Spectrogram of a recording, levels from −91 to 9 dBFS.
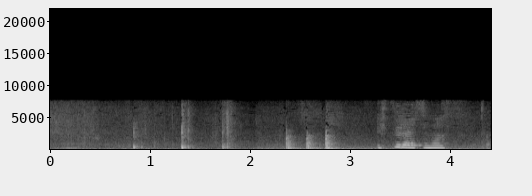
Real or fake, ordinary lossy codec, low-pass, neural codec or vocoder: real; none; none; none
